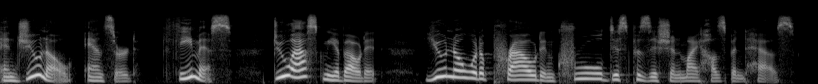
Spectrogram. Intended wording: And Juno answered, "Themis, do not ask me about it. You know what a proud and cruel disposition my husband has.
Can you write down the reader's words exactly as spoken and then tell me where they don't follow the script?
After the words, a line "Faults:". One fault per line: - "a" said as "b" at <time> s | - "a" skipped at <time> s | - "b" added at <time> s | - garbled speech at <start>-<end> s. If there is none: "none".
And Juno answered, "Themis, do ask me about it. You know what a proud and cruel disposition my husband has.
Faults:
- "not" skipped at 2.9 s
